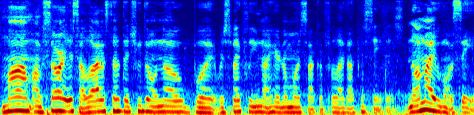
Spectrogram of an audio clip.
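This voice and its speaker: Over noticeable background noise, a man talks at a very fast pace in a fairly high voice with ordinary pitch variation. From US Northeast, West Philadelphia. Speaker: vlogger and artist. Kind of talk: casual vlog talk. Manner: animated.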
